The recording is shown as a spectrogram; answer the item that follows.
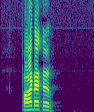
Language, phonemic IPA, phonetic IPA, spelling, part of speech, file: Tamil, /pɑːɖɐɡɐɾ/, [päːɖɐɡɐɾ], பாடகர், noun, Ta-பாடகர்.ogg
- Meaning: singer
